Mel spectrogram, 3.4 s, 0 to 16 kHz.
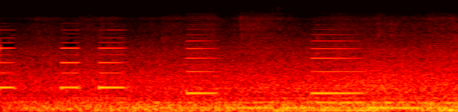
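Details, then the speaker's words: Minelab Equinox 800 metal detector at an older school with iron everywhere: short beeps jump between higher and lower tones and never lock into one steady high tone. The owner thought it might be a coin, but the target stays inconsistent and unclear. "Well, I thought that would have been a coin possibly, but I'm gonna keep working it. If I can just get it to high tone just one time, then I would know."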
